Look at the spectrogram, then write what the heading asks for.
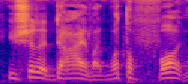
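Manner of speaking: ordinary talk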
